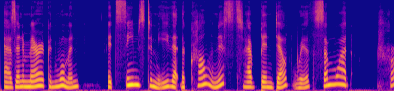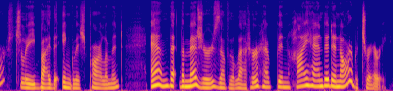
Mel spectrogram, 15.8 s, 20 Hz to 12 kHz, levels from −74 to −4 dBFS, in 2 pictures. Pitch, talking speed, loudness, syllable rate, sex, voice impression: 195 Hz, 130 wpm, -17 LUFS, 4.0 syllables/s, female, feminine, adult-like, tensed, powerful, slightly hard, clear, halting, lively, slightly strict, intense, sharp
